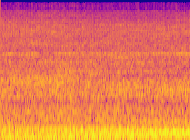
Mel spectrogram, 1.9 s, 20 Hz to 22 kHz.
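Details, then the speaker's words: BMW M57 bi-turbo diesel in a Nissan Patrol build with 6HP28 automatic, no exhaust fitted: steady, even idle with a loud, raw open-pipe note and no knocks, misses or surging; engine sounds healthy, normal. "Boro, how does it sound? Good. You like the sound? Yeah, I love it."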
